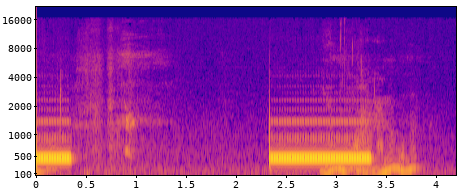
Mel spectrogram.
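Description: A phone's ringback tone sounds twice over speakerphone as a call is placed to Park Myung-soo, a short steady tone at the start and a longer one about two seconds later, loud, with faint background murmur between.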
